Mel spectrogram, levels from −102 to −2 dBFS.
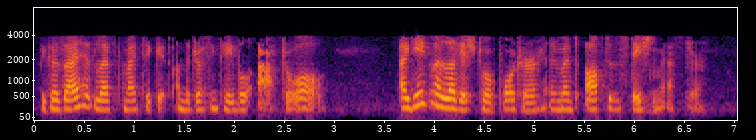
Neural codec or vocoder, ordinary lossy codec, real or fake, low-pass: none; AAC, 16 kbps; real; 7.2 kHz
